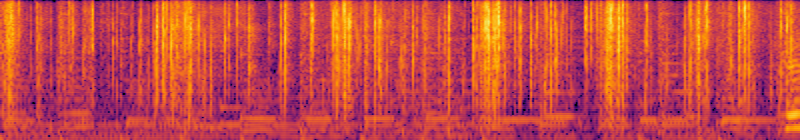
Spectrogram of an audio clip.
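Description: Clear plastic bag around a squishy toy crinkling in irregular crackles as it is handled, over background music with steady held notes.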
